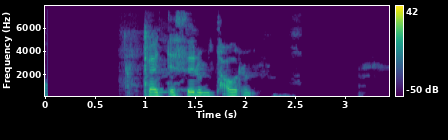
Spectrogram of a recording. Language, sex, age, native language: Icelandic, female, 9, Icelandic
